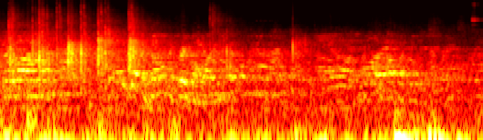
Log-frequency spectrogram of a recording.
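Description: Men call out and shout across a large echoing hall.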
